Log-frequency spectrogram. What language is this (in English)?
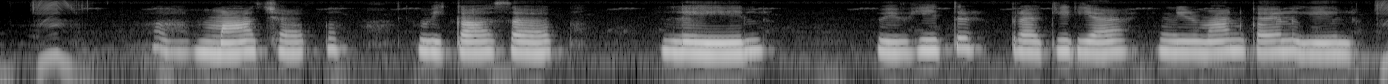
Maithili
